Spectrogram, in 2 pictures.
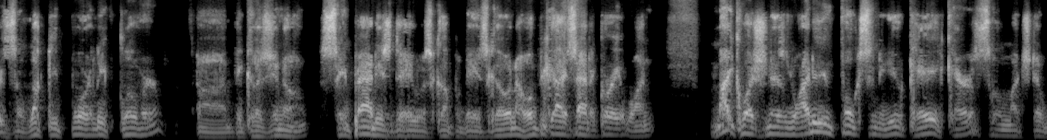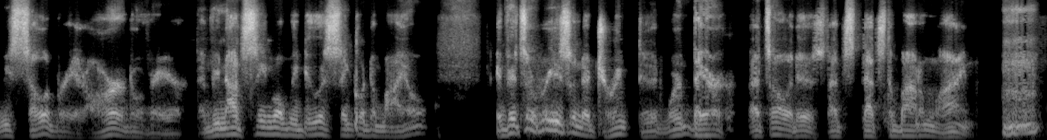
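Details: Laryngectomee speaking with a tracheoesophageal puncture (TEP) voice prosthesis; tracheoesophageal speech after laryngectomy.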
